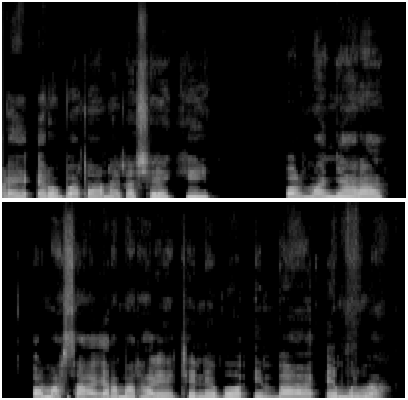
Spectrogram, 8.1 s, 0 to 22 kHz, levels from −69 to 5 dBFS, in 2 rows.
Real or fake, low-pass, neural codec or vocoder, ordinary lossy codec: fake; none; vocoder, 44.1 kHz, 128 mel bands, Pupu-Vocoder; none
